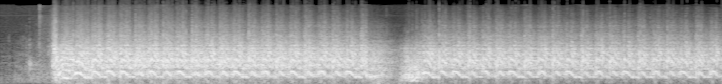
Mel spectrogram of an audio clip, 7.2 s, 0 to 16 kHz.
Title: 1979 Porsche 924- No Start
